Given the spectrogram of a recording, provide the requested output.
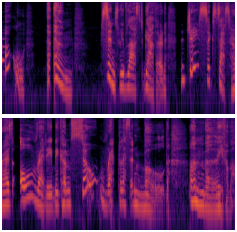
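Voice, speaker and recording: A woman puts on a character voice. She speaks at a fairly slow pace with long, frequent pauses. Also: medium pitch for a woman. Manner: imitating an older woman's voice.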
